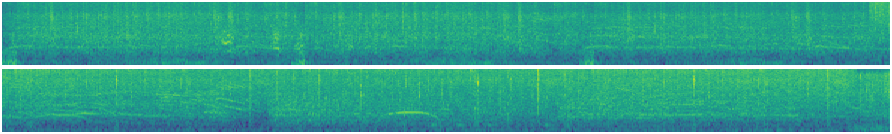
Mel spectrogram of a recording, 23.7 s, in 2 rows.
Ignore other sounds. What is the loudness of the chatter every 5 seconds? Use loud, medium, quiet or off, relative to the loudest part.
medium, loud, loud, loud, loud.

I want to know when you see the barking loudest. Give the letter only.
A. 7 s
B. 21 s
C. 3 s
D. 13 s
C.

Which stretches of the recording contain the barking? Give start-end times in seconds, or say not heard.
3.0-4.7.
